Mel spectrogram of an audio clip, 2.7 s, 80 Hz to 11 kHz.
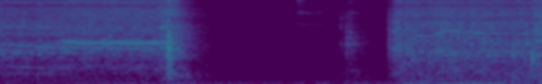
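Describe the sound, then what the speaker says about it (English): A power screwdriver whirs as it drives screws into the engine covers of a Honda ST1100 Pan European motorcycle during reassembly, loud and close, in two bursts separated by a short quiet gap. "When there's a lot of screws to tighten, it's so much easier with an electric screwdriver."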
